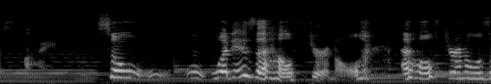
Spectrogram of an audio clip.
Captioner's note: laughs quietly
